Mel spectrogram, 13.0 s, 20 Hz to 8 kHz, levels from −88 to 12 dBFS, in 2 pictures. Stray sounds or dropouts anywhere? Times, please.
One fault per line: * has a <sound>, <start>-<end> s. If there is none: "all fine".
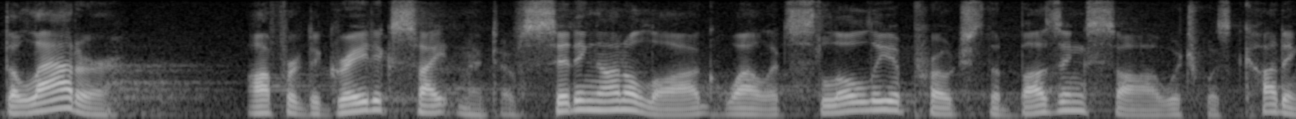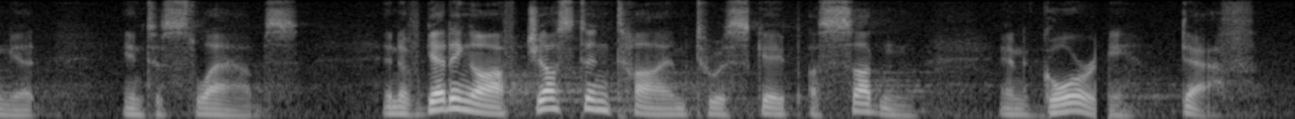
* has a dropout, 12.0-12.0 s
